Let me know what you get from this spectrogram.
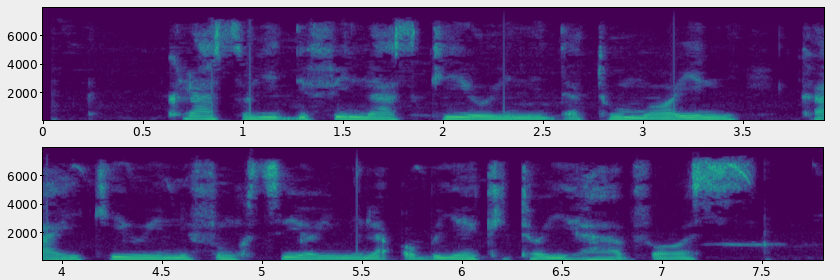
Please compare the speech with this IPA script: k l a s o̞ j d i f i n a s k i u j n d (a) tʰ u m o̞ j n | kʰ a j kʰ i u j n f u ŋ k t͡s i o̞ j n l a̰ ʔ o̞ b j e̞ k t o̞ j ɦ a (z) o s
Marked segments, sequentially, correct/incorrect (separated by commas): correct, incorrect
